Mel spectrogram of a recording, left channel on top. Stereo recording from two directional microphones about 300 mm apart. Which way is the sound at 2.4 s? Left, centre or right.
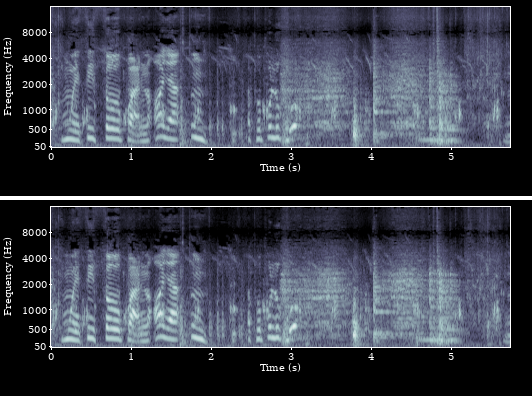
Centre.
